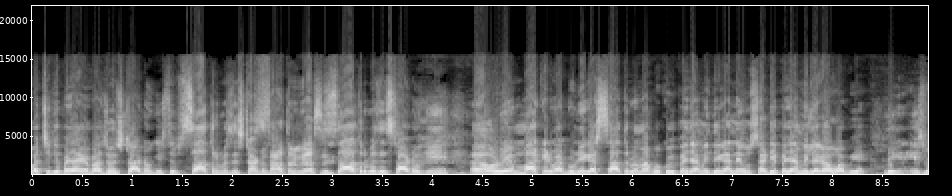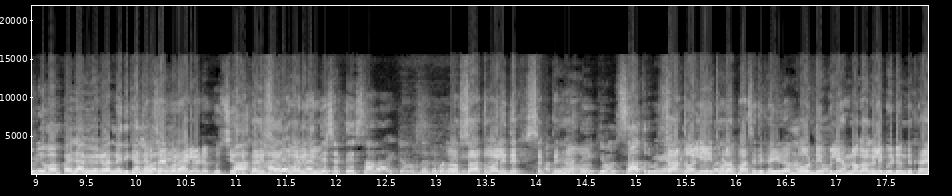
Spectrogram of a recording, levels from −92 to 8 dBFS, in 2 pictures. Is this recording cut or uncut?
cut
